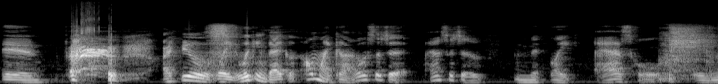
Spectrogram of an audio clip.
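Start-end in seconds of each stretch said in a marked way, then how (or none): 0.7-1.6 high, breathy embarrassed squeal; squealing laugh. Real, not acted. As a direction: let out a shrieking embarrassed laugh.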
